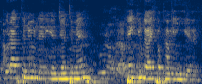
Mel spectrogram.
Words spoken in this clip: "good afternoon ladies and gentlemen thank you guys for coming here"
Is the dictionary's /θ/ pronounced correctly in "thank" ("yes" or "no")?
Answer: no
